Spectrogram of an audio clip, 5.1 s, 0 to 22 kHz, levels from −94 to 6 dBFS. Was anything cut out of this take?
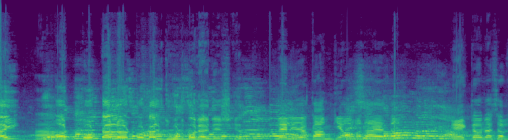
no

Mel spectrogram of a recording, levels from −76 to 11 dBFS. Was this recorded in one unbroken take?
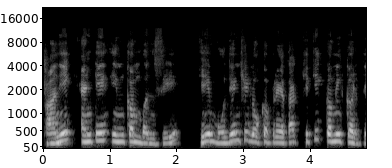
yes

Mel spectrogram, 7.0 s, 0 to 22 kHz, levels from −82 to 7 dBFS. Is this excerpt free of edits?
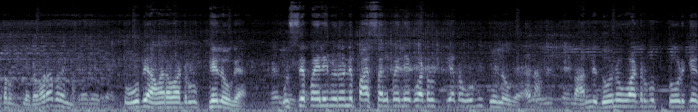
yes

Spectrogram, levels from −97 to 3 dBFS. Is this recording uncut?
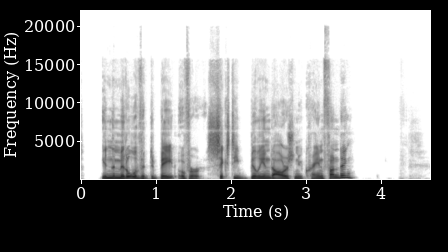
yes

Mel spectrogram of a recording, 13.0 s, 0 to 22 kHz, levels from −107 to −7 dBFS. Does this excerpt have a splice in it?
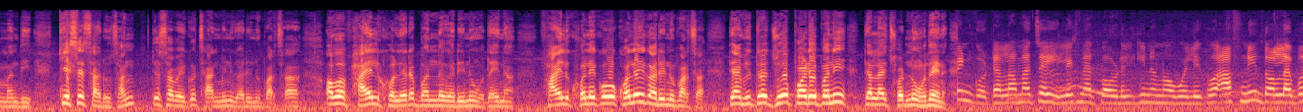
yes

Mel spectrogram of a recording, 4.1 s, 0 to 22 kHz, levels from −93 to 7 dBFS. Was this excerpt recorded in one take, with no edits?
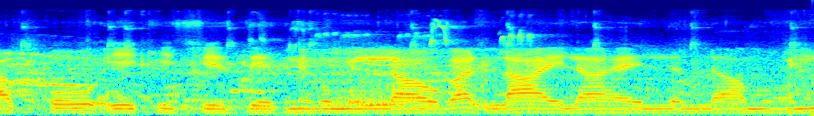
yes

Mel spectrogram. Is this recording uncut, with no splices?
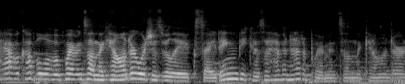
yes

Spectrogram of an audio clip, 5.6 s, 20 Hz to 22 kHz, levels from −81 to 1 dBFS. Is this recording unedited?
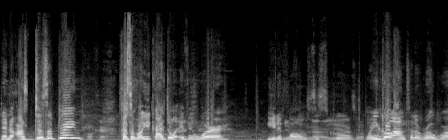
no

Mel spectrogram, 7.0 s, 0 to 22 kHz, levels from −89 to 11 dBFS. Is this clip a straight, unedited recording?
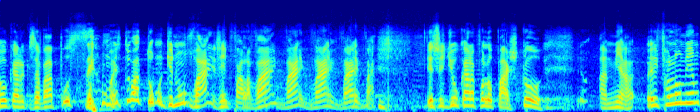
yes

